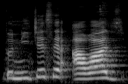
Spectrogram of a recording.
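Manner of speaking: normal talking voice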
